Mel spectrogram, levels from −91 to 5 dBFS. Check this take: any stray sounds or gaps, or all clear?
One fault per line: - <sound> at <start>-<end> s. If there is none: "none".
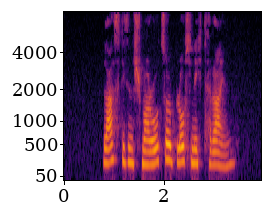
none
